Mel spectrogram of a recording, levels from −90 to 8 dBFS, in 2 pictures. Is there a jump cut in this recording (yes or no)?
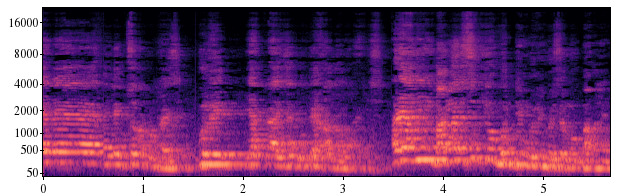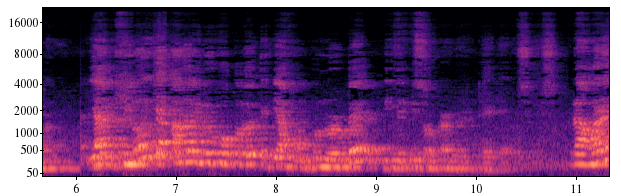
yes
